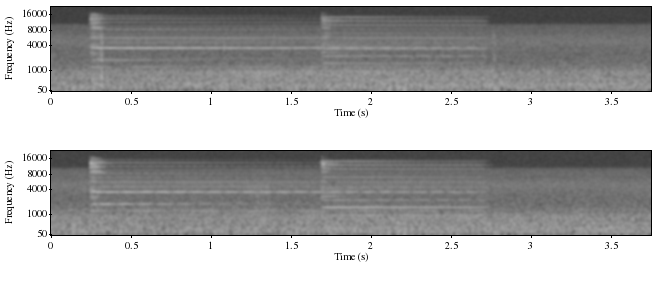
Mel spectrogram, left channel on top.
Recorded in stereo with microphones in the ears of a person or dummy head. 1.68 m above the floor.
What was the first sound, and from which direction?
A bell, 15° right (ahead or behind).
